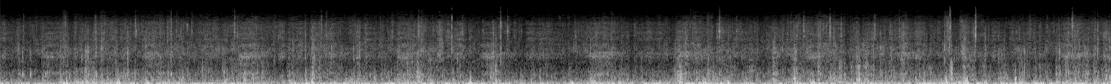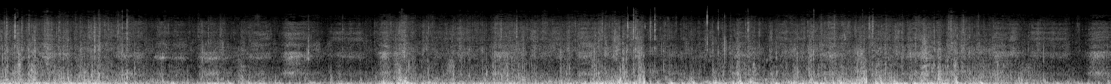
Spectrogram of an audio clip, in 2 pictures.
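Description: Mountain bike riding fast down a dirt singletrack: steady tyre rumble over the trail with a dense, continuous clatter and knocking of the bike's frame and parts over bumps and roots.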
